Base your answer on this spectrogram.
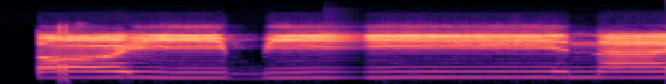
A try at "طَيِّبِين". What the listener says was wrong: toynya kurang nyamber. Toyibin, toyibin, toyibin kurang nyamber.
